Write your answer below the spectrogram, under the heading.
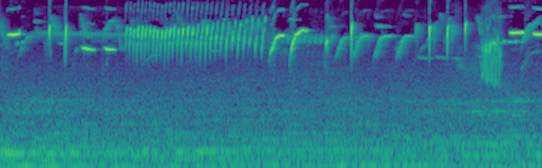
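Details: Canary singing pure, continuous song for training fledglings, brisk trills of rapid notes alternating with whistled slurs and sharp chirps, over a soft background hum.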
